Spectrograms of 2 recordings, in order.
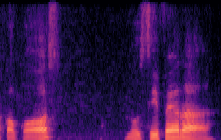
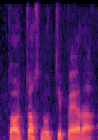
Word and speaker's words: Cocos nucifera: Jadi nih, kokos, kelapa itu adalah kokos nucifera, ya. Kokos nucifera. Ya gitu bacanya ya. Jangan cocos nucifera. Nah, itu salah kalau baca gitu.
